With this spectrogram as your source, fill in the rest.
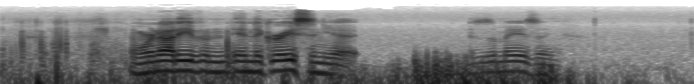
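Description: A man talks close to the microphone, outdoors.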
